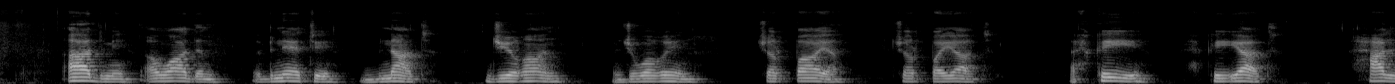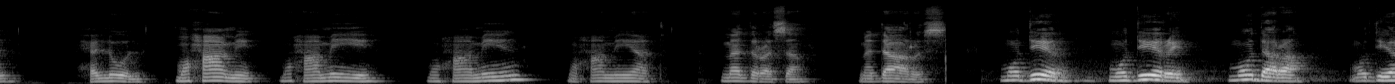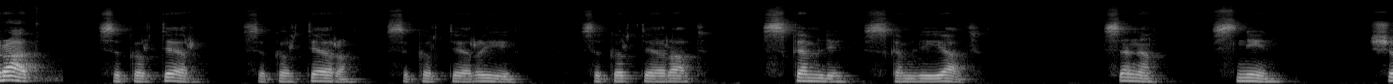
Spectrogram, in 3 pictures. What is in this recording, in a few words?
Baghdadi Judeo-Arabic; Audio recording 5.2 to accompany section on Lesson 5: Work, Studies and Place of Origin; Vocabulary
